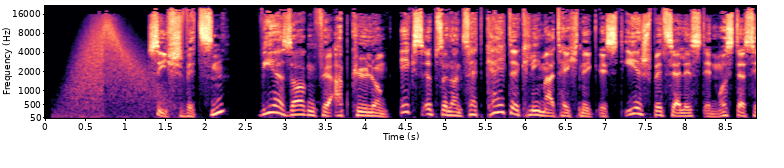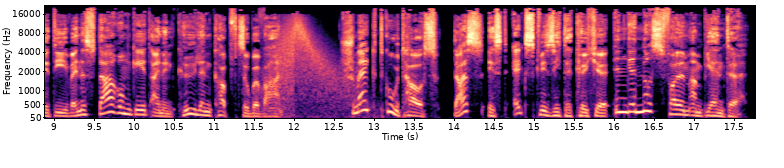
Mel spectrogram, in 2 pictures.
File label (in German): schmunzeln genussvoll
